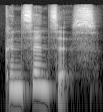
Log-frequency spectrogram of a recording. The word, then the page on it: consensus: kənsénsəs; コンセンサス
